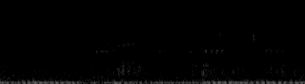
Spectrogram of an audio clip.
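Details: Low, continuous pulsing purr from Messi the puma during an affectionate morning greeting while licking, deep and even with a slight dip in loudness mid-way, faint higher rustles above and a short knock at the close.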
